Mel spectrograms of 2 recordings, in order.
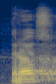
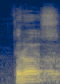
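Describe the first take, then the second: Both takes have the same delivery.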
